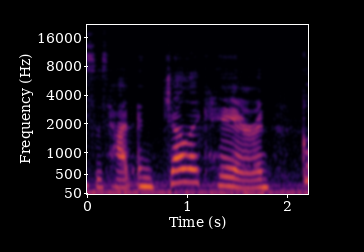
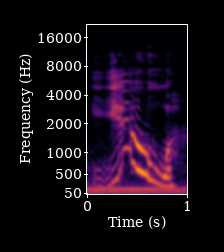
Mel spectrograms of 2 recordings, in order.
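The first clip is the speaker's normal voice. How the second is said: loud, higher croak; croaking princess; 5 semitones higher, 5 dB louder than usual. Acted. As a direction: bark it like a frog princess. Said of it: "croaked Princess Isabella".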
